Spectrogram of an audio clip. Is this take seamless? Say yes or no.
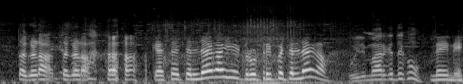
no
